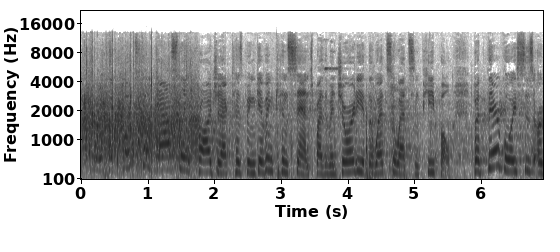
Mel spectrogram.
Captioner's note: applause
